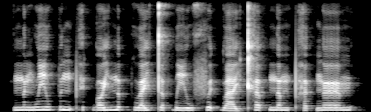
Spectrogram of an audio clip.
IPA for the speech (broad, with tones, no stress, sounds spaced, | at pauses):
n̪ ɐ˨˧ ŋ w iː˧ w p ɪ˧ ŋ pʰ ɪ˨ k̚ ɔː˨˥ j n̪ ɐ˥ p̚ kʷ aː˨˥ j t̪ ɐ˨˥ p̚ w iː˨ w f ɵ˧ t̚ w aː˨˩ j kʰ ɐ˥ p̚ n̪ ɐ˥ m pʰ ɐ˧ k̚ ŋ œː˥ m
